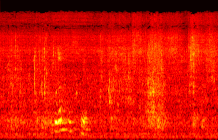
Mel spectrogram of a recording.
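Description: Water running from a kitchen tap into a sink, with a few clinks near the end and a brief snatch of voice about a second in.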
